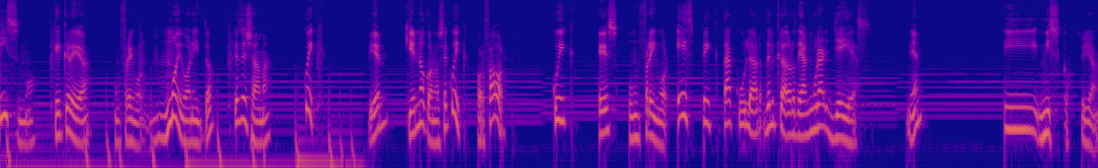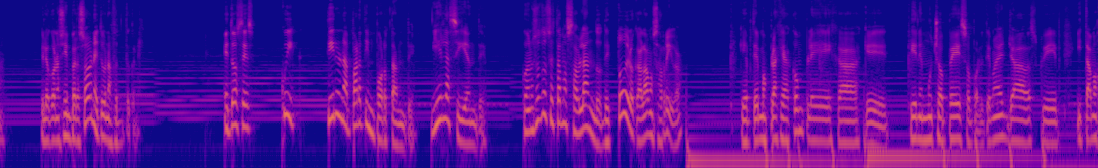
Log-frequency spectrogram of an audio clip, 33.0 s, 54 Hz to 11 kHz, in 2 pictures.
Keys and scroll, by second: 3.1-5.7 typing, 8.1 Escape, 8.3-11.1 typing, 9.4 Escape, 11.2 Escape, 16.9-17.7 typing, 21.8 Escape.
